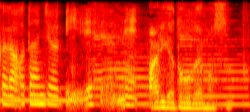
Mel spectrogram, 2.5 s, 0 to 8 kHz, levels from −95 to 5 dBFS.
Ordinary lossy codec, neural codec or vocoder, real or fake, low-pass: AAC, 48 kbps; none; real; 7.2 kHz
